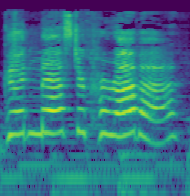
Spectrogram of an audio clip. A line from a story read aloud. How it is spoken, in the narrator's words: he cried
